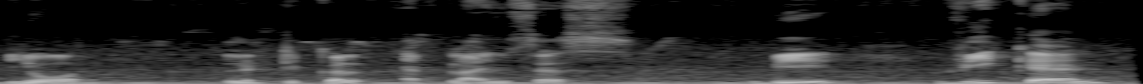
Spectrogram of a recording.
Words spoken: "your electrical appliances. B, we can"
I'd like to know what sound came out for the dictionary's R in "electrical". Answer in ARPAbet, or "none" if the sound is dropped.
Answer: none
